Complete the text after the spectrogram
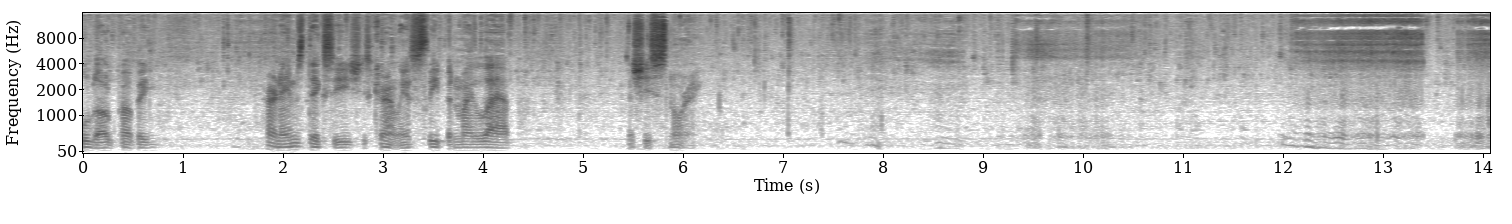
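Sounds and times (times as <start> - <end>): puppy snoring: 7.7 - 10.6, 12.0 - 14.0.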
